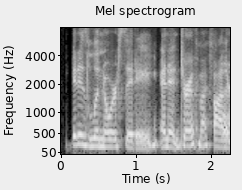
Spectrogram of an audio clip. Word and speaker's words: Lenoir City: is spelled Lenoir, which if you spoke French or took any French, you would say Lenoir. It is Lenoir City, and it drove my father insane.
